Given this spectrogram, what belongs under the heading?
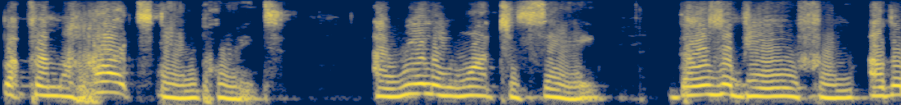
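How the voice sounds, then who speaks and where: A woman's somewhat breathy voice at a very slow pace, with ordinary pitch variation. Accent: American. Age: old. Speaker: diaspora organization leader. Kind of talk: conference speech. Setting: auditorium with audience. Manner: animated.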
